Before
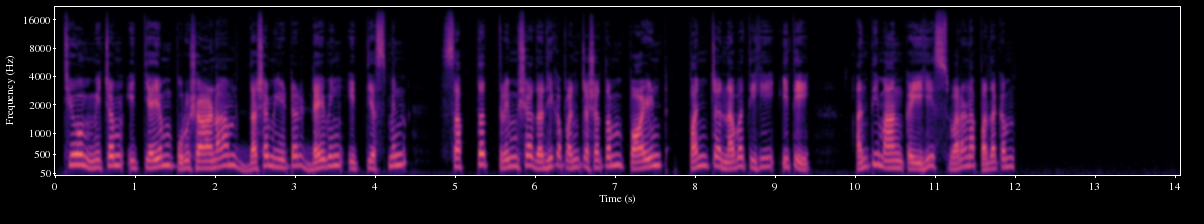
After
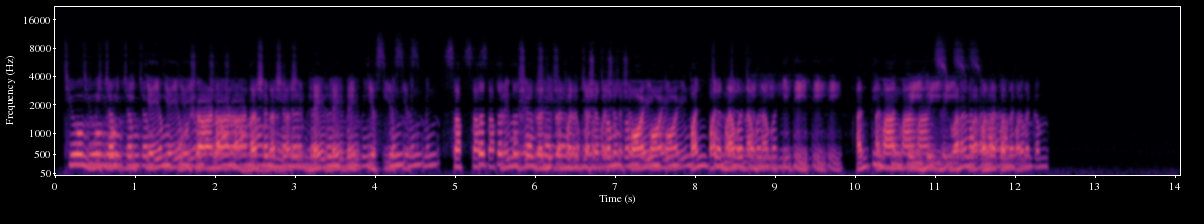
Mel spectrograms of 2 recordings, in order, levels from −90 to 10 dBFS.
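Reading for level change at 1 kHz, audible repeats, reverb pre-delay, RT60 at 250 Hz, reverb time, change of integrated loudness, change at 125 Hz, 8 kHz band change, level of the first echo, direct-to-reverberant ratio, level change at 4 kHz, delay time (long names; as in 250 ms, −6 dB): +3.0 dB, 3, no reverb audible, no reverb audible, no reverb audible, +0.5 dB, +4.0 dB, below −15 dB, −4.0 dB, no reverb audible, −9.0 dB, 232 ms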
